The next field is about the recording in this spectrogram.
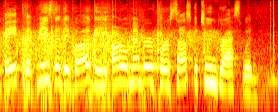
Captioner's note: applause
